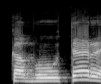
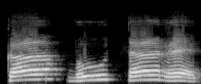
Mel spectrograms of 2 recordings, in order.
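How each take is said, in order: First: Said in the usual way. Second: "कबूतर" very slow in separate syllables. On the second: Shown as a demonstration. Teacher spelling out an example, "कबूतर" slow and split. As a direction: sound out "कबूतर" piece by piece.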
